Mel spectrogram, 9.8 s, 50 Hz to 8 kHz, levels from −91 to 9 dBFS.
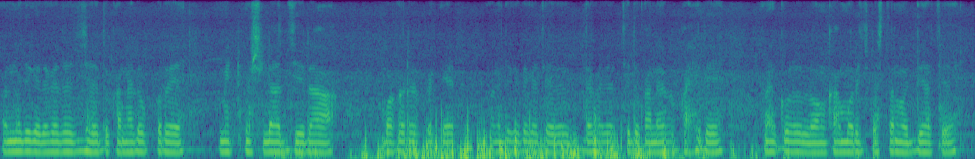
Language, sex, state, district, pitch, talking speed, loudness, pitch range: Bengali, male, Assam, Hailakandi, 140 Hz, 150 wpm, -19 LUFS, 135-145 Hz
